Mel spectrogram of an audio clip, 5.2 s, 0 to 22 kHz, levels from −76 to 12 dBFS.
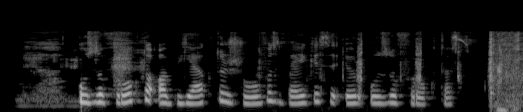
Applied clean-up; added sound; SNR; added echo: classical method Wiener filter.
